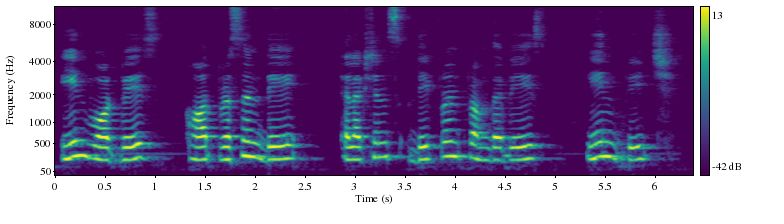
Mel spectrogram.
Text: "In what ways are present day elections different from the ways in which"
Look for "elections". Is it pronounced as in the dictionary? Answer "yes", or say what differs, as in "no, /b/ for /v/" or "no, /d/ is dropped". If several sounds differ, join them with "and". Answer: no, /s/ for /z/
